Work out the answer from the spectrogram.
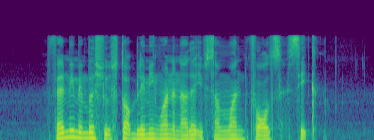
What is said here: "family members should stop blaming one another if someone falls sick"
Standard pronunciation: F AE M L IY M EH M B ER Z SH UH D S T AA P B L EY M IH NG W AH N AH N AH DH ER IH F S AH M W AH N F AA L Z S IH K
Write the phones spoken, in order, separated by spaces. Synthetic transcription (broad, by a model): F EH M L IY M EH M B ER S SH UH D S T AA P B L EY M IH NG W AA N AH N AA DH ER IH F S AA M W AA N F AA L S S IH K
